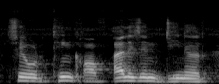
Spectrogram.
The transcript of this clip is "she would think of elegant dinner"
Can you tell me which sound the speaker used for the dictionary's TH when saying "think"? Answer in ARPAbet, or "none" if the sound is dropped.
T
